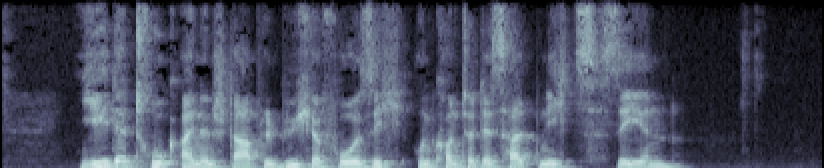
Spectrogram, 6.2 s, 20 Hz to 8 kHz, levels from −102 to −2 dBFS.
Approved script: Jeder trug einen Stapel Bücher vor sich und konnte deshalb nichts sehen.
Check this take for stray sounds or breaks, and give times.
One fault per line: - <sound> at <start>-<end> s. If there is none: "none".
none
